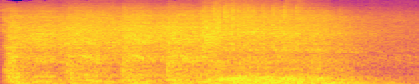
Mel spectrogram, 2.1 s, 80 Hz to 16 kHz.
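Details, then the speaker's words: Nissan S13 240SX with KA-T engine, cold start on fresh VP fuel: a brief burst of cranking rises into a rough, uneven catch that fades. Hard cold start. "what's that sound O come on girl she's got a bad cold"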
